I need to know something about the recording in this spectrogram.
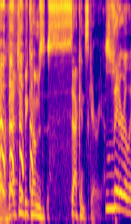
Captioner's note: laughing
